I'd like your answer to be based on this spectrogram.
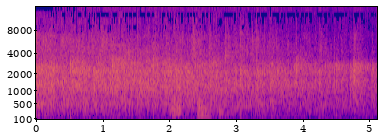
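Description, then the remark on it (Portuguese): An audience claps steadily for several seconds in applause for Jesus, a dense, even wash of many hands with a brief vocal exclamation rising faintly through the middle. “Vamos aplaudir a Jesus por isso? Vamos aplaudir a Ele?”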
